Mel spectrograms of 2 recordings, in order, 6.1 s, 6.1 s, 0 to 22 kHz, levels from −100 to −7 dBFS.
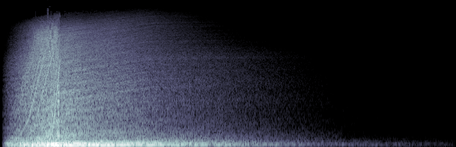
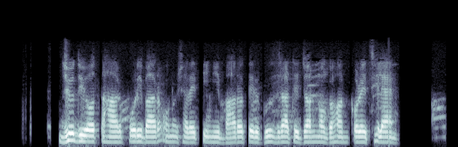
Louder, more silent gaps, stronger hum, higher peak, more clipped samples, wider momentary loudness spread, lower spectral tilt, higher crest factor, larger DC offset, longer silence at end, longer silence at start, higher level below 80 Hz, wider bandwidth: about the same, -18 LUFS vs -16 LUFS; second, none vs 0.69-0.78 s, 2.66-2.70 s, 5.34-5.75 s; neither; about the same, 0 dBFS vs -2 dBFS; neither; first, 23 LU vs 7 LU; second, -5.5 dB/octave vs -10 dB/octave; first, 20 dB vs 14 dB; neither; first, 3 s vs 0.15 s; second, 0.1 s vs 0.65 s; first, -22 dBFS vs -58 dBFS; first, 11.5 kHz vs 5.4 kHz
